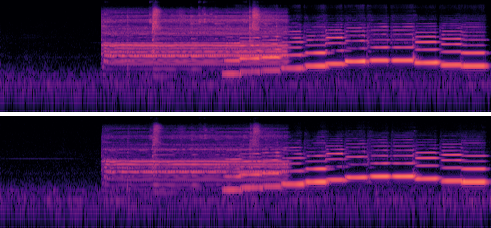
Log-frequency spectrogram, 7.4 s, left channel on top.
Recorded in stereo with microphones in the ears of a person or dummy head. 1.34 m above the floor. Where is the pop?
I don't hear a pop.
